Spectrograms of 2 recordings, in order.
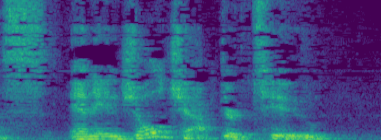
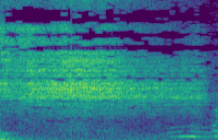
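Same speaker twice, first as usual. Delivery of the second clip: a sharp unvoiced shush, much higher; 11 semitones higher than usual. Man in church foyer hushing a curious teen, urgent shush. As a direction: hush him fast and hard. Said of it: "He goes".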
